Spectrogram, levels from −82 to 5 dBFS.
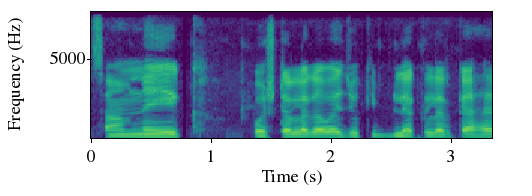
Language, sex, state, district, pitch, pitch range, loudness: Hindi, male, Jharkhand, Ranchi, 135 Hz, 125-145 Hz, -17 LUFS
